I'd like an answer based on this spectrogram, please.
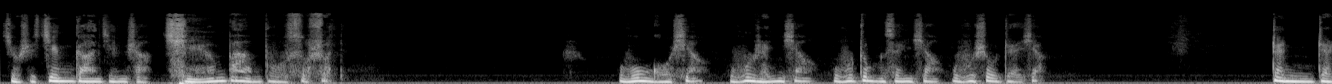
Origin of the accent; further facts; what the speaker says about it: China; 第三个见取跟戒取，我们中国人叫成见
